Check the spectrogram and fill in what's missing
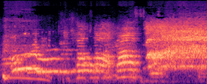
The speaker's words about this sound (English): That's a wicked scream. I love that.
